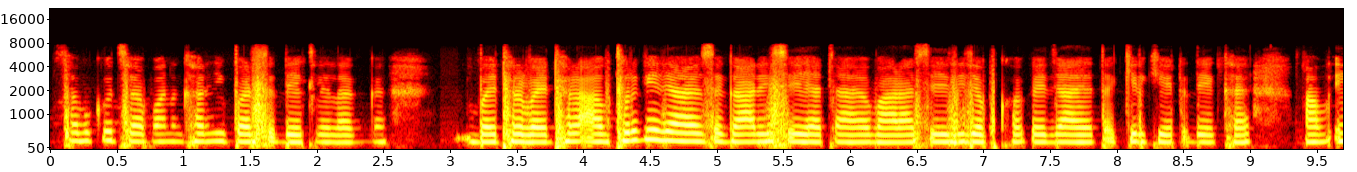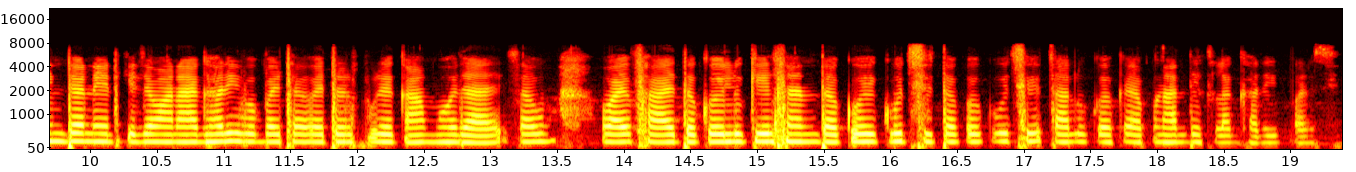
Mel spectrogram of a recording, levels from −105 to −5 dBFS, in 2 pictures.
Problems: none marked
